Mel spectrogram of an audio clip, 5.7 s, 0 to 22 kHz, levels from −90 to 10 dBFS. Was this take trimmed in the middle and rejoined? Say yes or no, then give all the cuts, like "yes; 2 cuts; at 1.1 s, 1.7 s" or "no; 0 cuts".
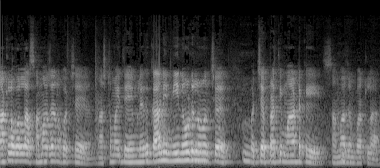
no; 0 cuts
